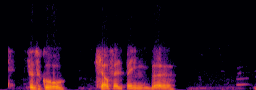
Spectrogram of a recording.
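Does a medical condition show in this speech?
Yes: cerebral palsy.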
